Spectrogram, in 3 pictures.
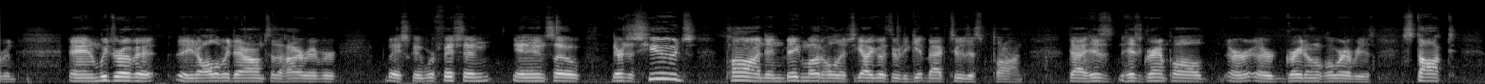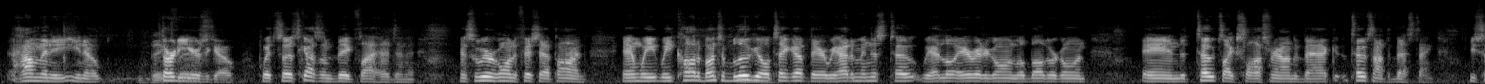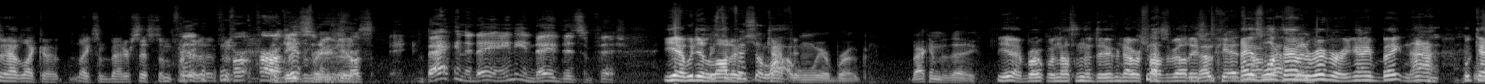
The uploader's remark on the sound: Live from deer camp we recorded an episode from the annual scouting and shed hunting trip.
